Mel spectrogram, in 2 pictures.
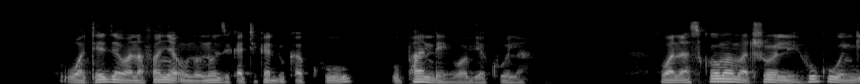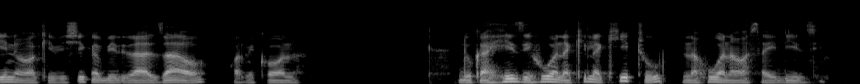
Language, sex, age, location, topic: Swahili, male, 25-35, Nairobi, finance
